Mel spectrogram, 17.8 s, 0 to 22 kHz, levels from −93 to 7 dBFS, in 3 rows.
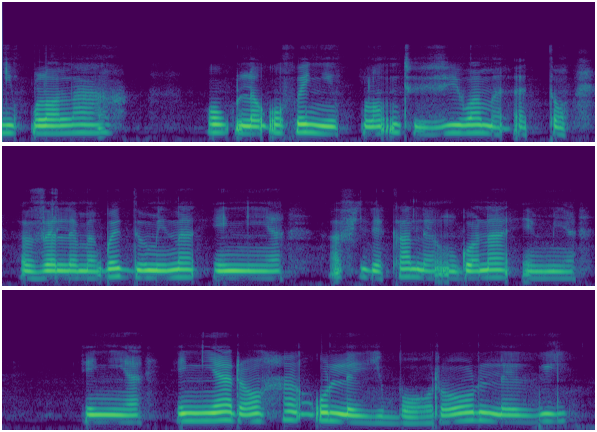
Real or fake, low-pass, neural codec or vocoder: real; 7.2 kHz; none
